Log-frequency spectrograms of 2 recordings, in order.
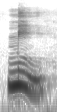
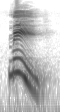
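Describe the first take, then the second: First: The syllable is said in the third tone. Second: The syllable is said in the fourth tone. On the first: "This me right here is the third tone in Mandarin Chinese" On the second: "the fourth tone in Chinese goes me"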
